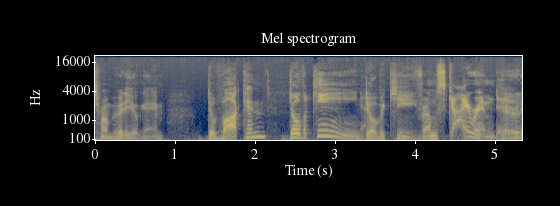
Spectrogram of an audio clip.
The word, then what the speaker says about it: Dovahkiin: You might have to help me with this because I think I mispronounced it. It's from a video game. Dovahkiin? Dovahkiin from Skyrim, dude.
